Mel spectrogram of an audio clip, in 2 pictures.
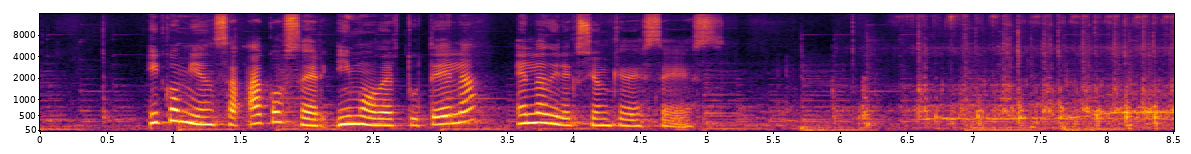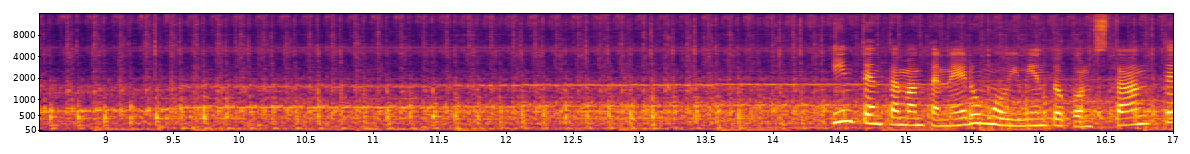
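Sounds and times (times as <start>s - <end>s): sewing machine running: 6.4s - 17.0s.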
